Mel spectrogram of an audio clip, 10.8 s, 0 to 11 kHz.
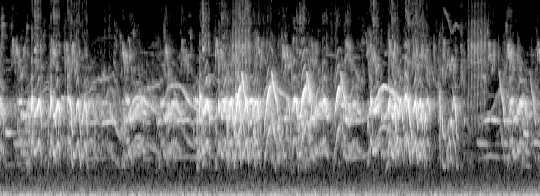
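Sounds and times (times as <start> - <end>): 
group of currawongs calling: 0.0 - 10.8.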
